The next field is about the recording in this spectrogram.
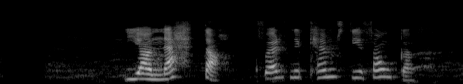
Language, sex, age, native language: Icelandic, male, 13, Icelandic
